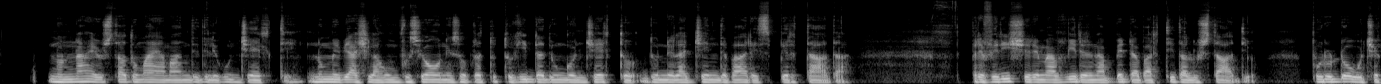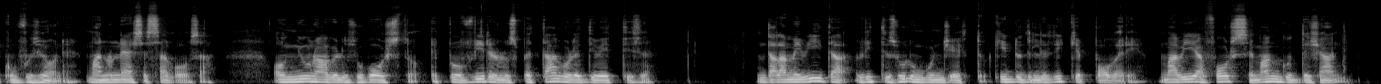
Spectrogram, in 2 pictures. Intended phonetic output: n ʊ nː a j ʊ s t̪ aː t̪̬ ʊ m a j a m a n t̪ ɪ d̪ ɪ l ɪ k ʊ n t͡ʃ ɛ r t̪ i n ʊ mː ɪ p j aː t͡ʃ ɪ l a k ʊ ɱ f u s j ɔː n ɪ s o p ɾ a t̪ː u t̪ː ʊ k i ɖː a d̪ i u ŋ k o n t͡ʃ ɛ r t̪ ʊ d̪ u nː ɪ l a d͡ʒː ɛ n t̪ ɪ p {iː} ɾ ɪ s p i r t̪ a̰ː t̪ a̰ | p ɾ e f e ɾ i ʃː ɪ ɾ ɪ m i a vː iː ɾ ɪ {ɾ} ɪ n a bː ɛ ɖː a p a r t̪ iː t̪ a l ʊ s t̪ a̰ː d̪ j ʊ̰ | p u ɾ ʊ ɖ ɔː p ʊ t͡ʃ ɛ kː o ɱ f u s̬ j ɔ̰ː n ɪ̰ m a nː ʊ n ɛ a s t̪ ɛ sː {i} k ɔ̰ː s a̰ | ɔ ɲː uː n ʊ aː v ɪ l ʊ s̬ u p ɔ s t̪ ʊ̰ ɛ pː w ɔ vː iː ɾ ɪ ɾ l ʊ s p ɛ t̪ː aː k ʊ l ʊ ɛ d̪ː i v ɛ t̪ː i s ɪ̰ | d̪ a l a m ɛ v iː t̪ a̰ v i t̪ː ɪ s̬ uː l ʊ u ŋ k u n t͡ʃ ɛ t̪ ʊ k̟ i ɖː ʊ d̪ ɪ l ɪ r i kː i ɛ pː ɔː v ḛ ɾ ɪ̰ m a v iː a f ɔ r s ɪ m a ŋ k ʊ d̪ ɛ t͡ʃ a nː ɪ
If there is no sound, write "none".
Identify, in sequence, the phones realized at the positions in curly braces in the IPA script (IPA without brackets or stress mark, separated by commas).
aː, ɾ, a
